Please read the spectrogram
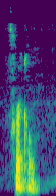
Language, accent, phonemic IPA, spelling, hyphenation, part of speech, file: English, Southern England, /ˈfɹɛkl̩/, freckle, freck‧le, noun / verb, LL-Q1860 (eng)-freckle.wav
- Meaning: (noun) 1. A small brownish or reddish pigmentation spot on the surface of the skin 2. Any small spot which has a different colour from its background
